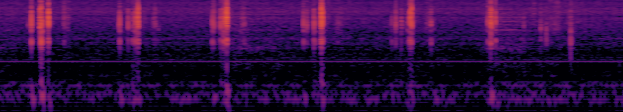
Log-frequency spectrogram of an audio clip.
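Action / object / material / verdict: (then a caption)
tap / quilted faux leather wallet / faux leather / none. Long nails tap and scratch the cover of a small pink quilted faux leather wallet or case. Sharp, bright clicks come in irregular clusters about every second, with soft scratching between them. A faint steady hum sits underneath throughout.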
